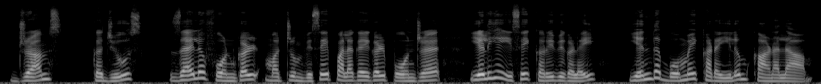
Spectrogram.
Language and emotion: Tamil, neutral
